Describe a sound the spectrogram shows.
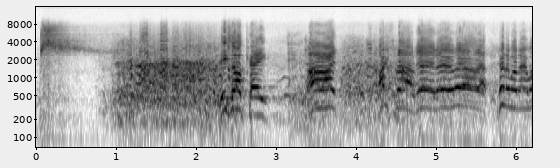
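A man makes loud, animated vocal noises and shouts close by.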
